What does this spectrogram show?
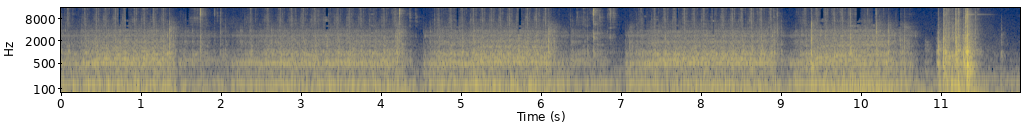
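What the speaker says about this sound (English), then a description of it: "lift the presser foot up, zip the zipper head out of the way, and continue sewing." Sewing machine stitching a hinged zipper pocket on a bag, running in steady bursts of rapid mechanical stitching broken by short pauses, close and clear with no talking.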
